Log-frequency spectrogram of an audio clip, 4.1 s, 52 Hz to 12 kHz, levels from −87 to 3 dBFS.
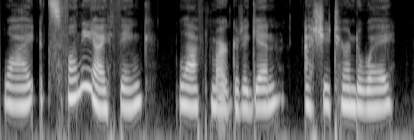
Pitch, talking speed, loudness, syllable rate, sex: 215 Hz, 175 wpm, -19 LUFS, 5.4 syllables/s, female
